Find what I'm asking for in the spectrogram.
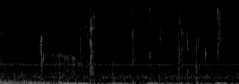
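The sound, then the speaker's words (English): Wet mouth sounds as someone moistens their lips: soft smacks and sticky clicks in a quick, irregular series, faint and close, with no talking. “So I like to moisten my lips first.”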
